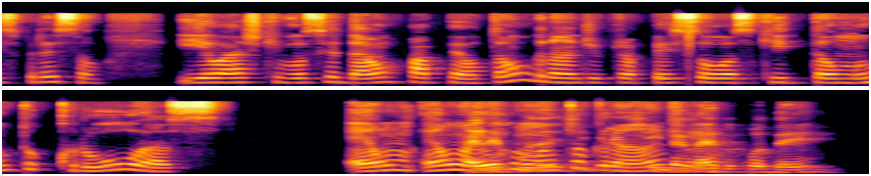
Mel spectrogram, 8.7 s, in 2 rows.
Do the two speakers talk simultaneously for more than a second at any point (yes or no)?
yes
